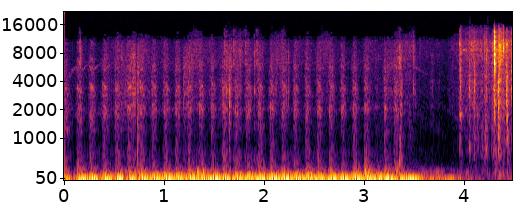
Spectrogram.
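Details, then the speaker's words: Car in Yakutsk after a night near −50 °C (now about −45) under a portable tent garage on mains power: rapid starter cranking for about three seconds, the engine doesn't catch first try. It started quicker the day before. "Нет. Не хочет сразу. Вчера быстрее завелся, кстати."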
